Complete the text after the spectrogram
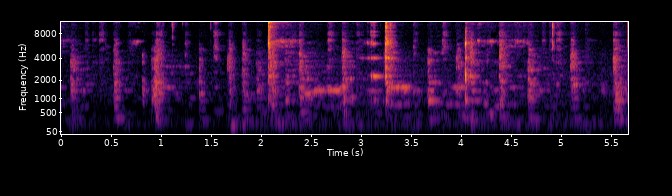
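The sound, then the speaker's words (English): A cup of water is set down amid a flurry of light glassy clinks and taps, irregular and bright, some with a brief ringing tone, and no one speaking. “Water, cup, setting.”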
